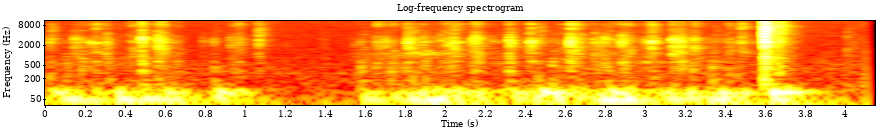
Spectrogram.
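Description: Typing on a computer keyboard: a quick run of keystrokes entering a short command, with one louder key press near the end.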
